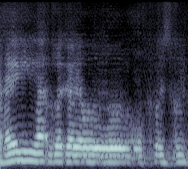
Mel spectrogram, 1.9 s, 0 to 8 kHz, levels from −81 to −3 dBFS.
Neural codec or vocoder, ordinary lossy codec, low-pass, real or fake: codec, 16 kHz, 0.5 kbps, FreqCodec, smaller model; none; none; fake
